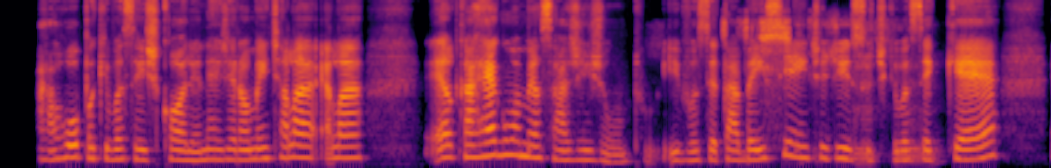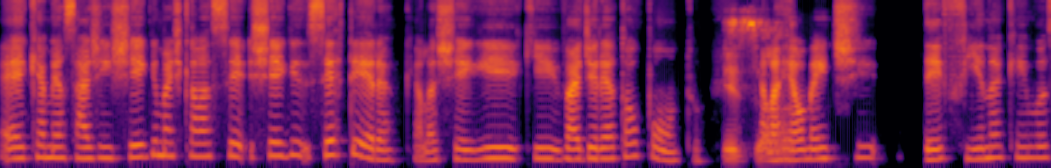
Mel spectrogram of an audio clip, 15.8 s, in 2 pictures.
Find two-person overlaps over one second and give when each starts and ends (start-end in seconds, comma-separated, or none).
5.8-7.1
